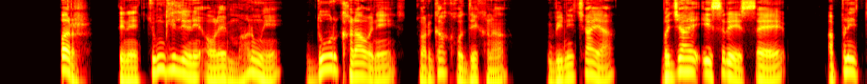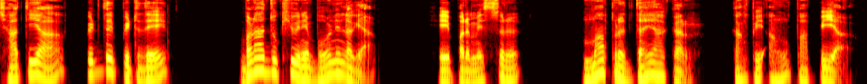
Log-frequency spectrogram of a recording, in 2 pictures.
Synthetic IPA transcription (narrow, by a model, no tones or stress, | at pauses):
pɐɾ | t̪ɪnẽt͡ʃʊ̃ŋɡileːɽ̃eʔoːɭemaːɽ̃ʊ̃ẽ | d̪uːɾkʰɐɽaoineswɐɾɡakʰod̪eːkʰɽ̃a | ʋɪnit͡ʃaːja | bɐd͡ʒaːeʔɪsɾesɛː | ɐpɽ̃it͡ʃʰaːt̪ɪjapɪʈ̚d̪epɪʈd̪e | bɐɽad̪ʊkʰːioinẽboːlñelɐɡja̰ː | heːpɐɾmeːsəɾ | mãpɐɾd̪ɐjakɐ̰ɾ | kãːpiʔaːũpaːpia̰ː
